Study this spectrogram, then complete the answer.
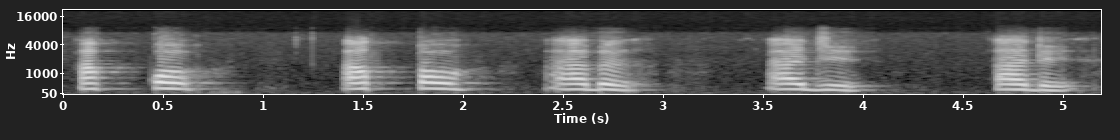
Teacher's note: یہ سارے حروف شدت کے حروف ہیں اور جہر کے بھی حروف ہیں۔ ان میں آپ نے دیکھا ابھی جو ہم نے تمام حروف پڑھے اس میں 2 صفات ہمیں مل گئیں، ایک جہر کی بھی اور ایک شدت کی بھی، اور حمزہ جو ہے وہ بھی جہر اور شدت ہے لیکن اس کو جھٹکے کے ساتھ ادا کیا۔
